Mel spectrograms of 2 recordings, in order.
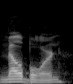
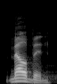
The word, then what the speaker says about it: Melbourne: not this is not pronounced Melbourne it's pronounced melbin apparently apparently the the O the U and the r in Australian is an I so it's Melbourne all right last but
